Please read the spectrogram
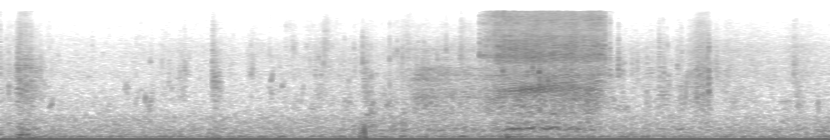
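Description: Water lapping and trickling against the side of a small boat, with small scattered ticks over a faint steady low hum. A brief hissing rush about three and a half seconds in.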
